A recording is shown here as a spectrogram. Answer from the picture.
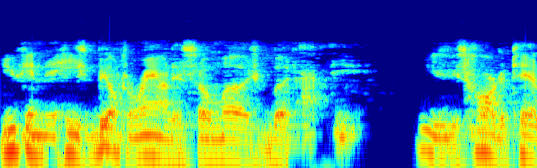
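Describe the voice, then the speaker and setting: The speaker talks at a moderate pace with a relaxed tone in a North Louisiana accent. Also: man. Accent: North Louisiana accent, sticks out. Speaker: pipe smoking vlogger. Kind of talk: casual vlog monologue. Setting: home. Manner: relaxed, halting with fillers.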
